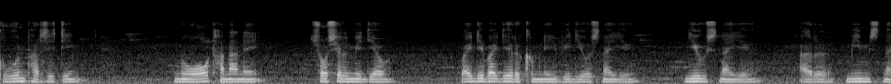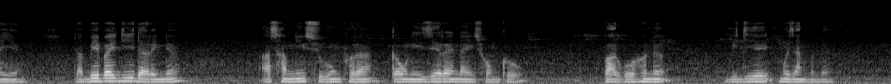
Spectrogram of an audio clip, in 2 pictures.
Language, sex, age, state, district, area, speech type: Bodo, male, 18-30, Assam, Chirang, urban, spontaneous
